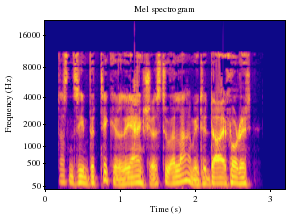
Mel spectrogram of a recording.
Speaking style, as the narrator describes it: said Tommy dryly

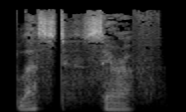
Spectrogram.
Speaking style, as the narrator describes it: Sister May, one of Mom's friends, whispers

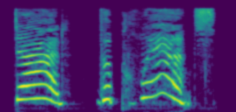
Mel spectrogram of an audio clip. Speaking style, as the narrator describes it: Margaret cried

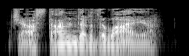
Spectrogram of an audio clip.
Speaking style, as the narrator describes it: he muttered grimly, thinking of Monday's looming deadline

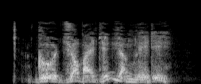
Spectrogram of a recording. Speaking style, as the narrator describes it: growled Pug

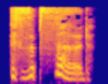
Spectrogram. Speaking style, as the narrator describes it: Gillingham snapped

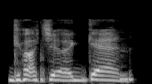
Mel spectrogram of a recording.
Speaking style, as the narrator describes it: Chuck said with a laugh

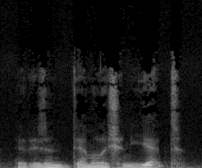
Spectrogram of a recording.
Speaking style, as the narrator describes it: Reich muttered

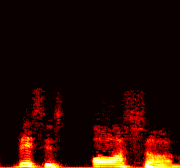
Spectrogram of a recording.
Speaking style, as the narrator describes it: I exclaimed

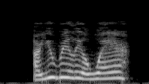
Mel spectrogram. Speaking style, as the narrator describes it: blurted

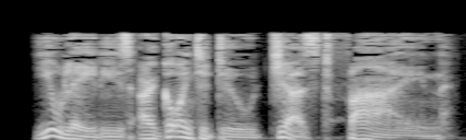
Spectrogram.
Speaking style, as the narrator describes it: he growled

